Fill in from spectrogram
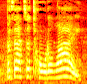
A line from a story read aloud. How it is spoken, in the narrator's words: Amanda exclaimed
